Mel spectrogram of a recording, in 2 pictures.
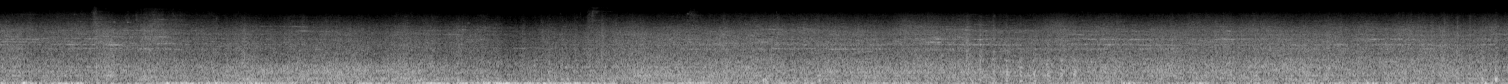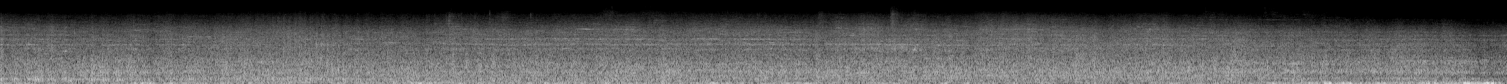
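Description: Freight train of enclosed autorack cars rolling past close by: a steady, continuous rumble and clatter of steel wheels on the rails, with thin high squealing tones from the wheels over it.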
